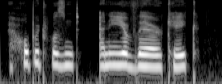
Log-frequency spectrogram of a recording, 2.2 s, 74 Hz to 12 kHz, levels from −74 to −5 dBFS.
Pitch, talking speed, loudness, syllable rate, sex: 225 Hz, 215 wpm, -17 LUFS, 5.4 syllables/s, female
